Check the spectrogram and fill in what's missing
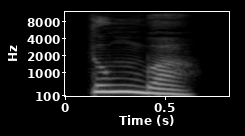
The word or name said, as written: ದುಂಬೆ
